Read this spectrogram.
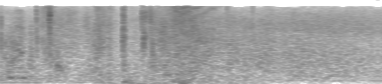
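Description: A magical beam whooshes across with a sparkling hiss.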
